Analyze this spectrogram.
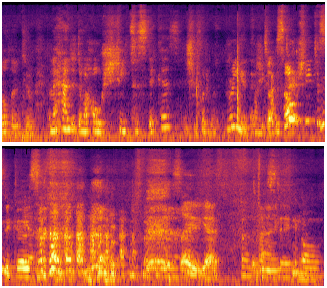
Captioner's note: laughter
